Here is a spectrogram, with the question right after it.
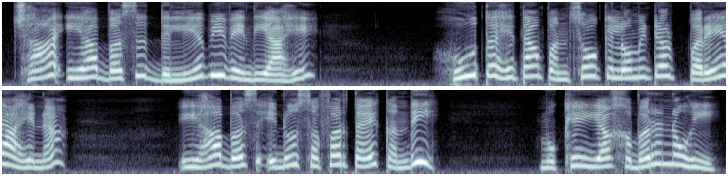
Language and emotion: Sindhi, surprised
